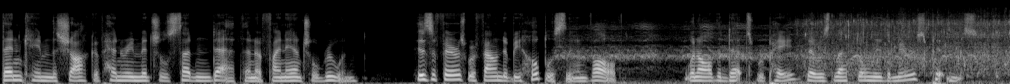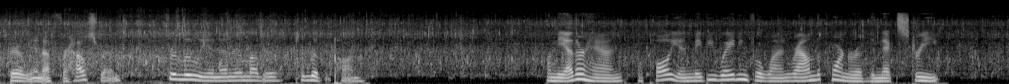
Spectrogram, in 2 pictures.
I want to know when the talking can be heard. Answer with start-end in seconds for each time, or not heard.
0.0-13.8, 15.6-19.5.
